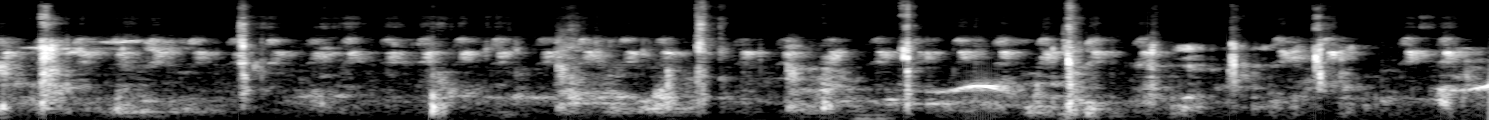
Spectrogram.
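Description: Close-up eating sounds: wet chewing and lip-smacking clicks from a mouthful of rice and fried fish. Birds chirp behind it, with a short call about five seconds in and another near the end.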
